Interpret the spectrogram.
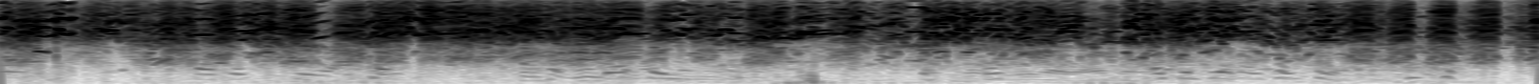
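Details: Many rainbow lorikeets screech together during a feeding session on Magnetic Island near Townsville, Queensland, Australia, an unbroken high-pitched squealing din with sharp clicks and faint people talking below.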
